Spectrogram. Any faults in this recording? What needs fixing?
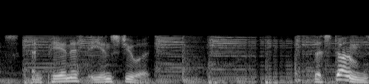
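Repeated packet loss (robotic sound) runs from 2.46 s to 3.65 s: 13 gaps, the longest 42 ms. The receiver patched each hole by extending the last sound, 291 ms in all, about a quarter of that stretch. Another 220 ms was simply lost. The result is choppy and robotic. On a spectrogram, identical frames repeat as flat, smeared bands with hard vertical seams. The waveform shows copied cycles interrupted by breaks. Everything stays below 4 kHz, as expected for the G.711 call path. To prevent this, fix the network loss and jitter upstream, or enable forward error correction and a deeper jitter buffer.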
